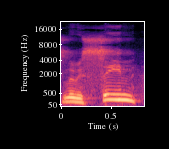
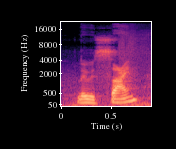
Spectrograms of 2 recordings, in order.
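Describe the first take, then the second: First: The surname has the long 'ee' vowel. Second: The surname has the long 'eye' vowel. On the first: The speaker calls it right. "It's Lewis Scene, like movie scene" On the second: The speaker calls it wrong. "I kept saying sign because it's like mine but with a C"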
